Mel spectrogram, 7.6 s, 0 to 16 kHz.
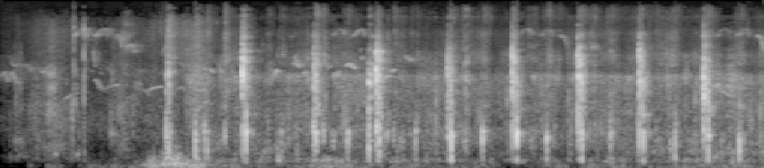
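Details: Walking Shire horse Damon, Ostsee Shires, 2 May trip to pick up a new boarder from Falkendorf: low rumble, then crisp rhythmic hoof clops settling to roughly ninety per minute.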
